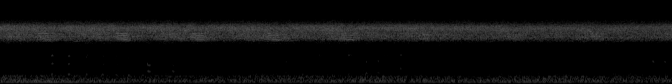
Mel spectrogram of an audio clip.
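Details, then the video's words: On the Hard Fifty Farm, cicadas keep up a constant high-pitched hiss, with faint scattered clucking notes, likely farm fowl, in the background. "Recording of cicada sounds on the Hard Fifty Farm"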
